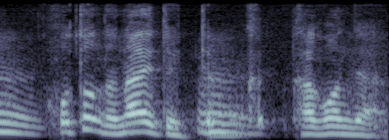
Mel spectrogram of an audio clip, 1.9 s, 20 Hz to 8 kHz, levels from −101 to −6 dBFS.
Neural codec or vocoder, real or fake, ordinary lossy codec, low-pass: vocoder, 44.1 kHz, 128 mel bands, Pupu-Vocoder; fake; none; 7.2 kHz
